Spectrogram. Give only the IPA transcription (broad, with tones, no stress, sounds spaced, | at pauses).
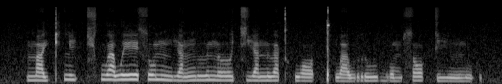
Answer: m a˨˩ j kʰ l i˥˩ ʔ t͡ɕʰ u˥˩ a̯ w eː˥˩ s o˥˩ n ŋ i˨˩ a̯ ŋ ɯː˦˥ n ɤː˦˥ t͡ɕ i˧ a̯ n ɯ˧ a̯ kʰ w ɔː˨˩ t̚ kʰ w a˩˦ w r uː˦˥ b o˨˩ m s ɔː˥˩ k̚ ʔ iː˨˩ ŋ m u˨˩ ʔ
